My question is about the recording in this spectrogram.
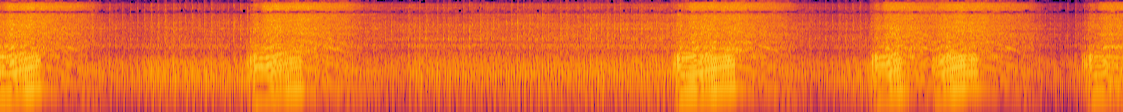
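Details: Mini chainsaw saved from scrap, being fixed for a fuel leak, after carburetor adjustment (low side opened, too-rich high side leaned): steady idle between sharp rev bursts rising and dropping cleanly, no bogging; normal idle and revving.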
